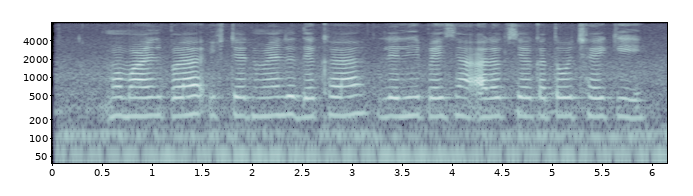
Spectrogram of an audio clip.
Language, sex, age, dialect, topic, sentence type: Maithili, female, 46-50, Angika, banking, question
